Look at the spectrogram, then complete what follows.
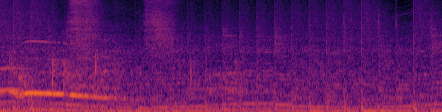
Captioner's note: firefighters cheer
